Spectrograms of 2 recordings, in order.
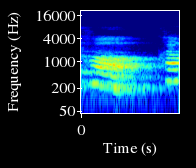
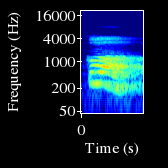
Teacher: ख बोलते हैं तो ज्यादा समय लगता है, क ये जल्दी उच्चारित हो जाता है। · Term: महाप्राण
